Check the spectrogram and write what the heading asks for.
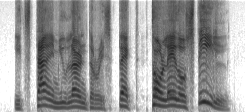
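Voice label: Spanish male, voice; Pirates Of The Caribbean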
